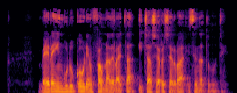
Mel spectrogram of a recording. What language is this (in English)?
Basque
